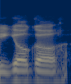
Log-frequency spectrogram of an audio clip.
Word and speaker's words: Yorgos: Now, Poor Things is the new Yorgo Lanthimos film. I got corrected by Emma Stone. I saw a video of her online where she called him Yorgo, not Yorgos, because the S is silent.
